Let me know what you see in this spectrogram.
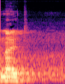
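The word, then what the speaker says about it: knight: क्या हुआ बहादुर योद्धा इसमें क्या है के लेटर साइलेंट है नाइट उसके बाद नॉलेज इसको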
